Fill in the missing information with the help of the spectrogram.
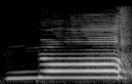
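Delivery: long, high, loud slow-motion "no"; slow-motion cry. Retold or imitated. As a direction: stretch it into a mock horrified slow-motion yell. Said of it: "I see it in slow motion".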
